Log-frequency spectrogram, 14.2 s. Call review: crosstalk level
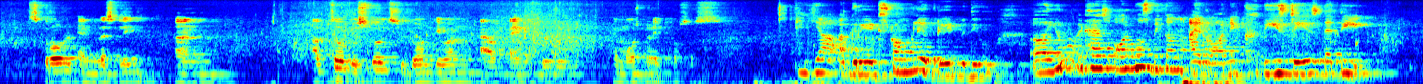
none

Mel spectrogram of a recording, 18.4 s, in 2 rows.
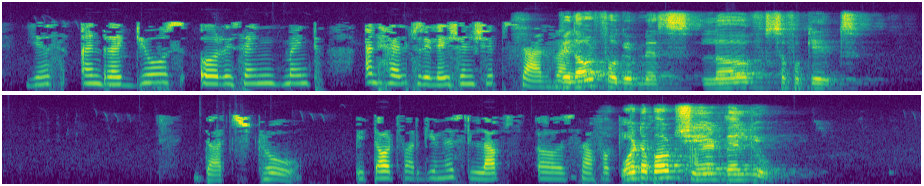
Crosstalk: present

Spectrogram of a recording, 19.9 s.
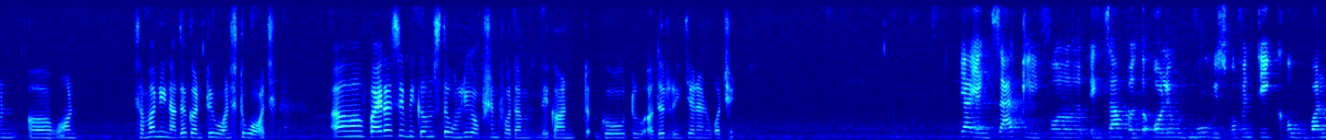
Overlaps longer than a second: none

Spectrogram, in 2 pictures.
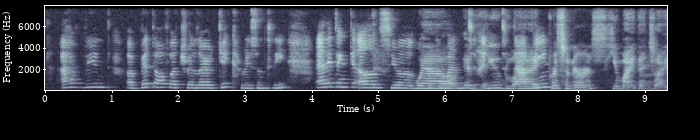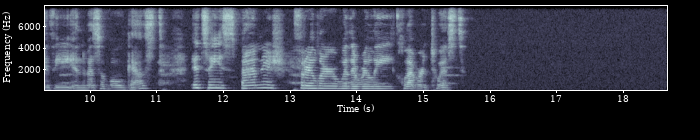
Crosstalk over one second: present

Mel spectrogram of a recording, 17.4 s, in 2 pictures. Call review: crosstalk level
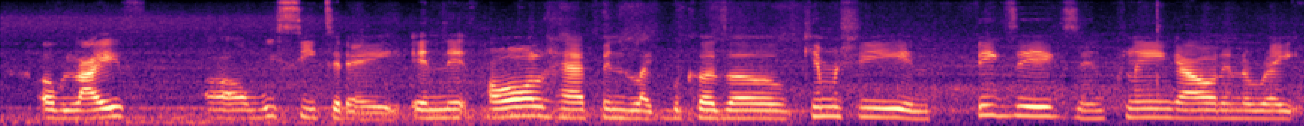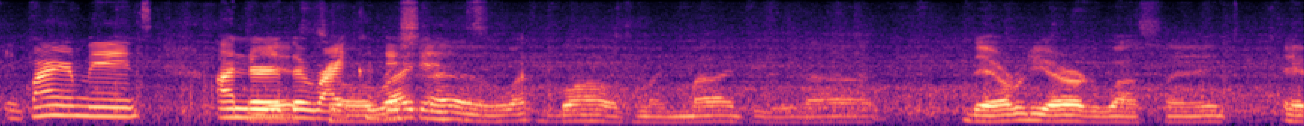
present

